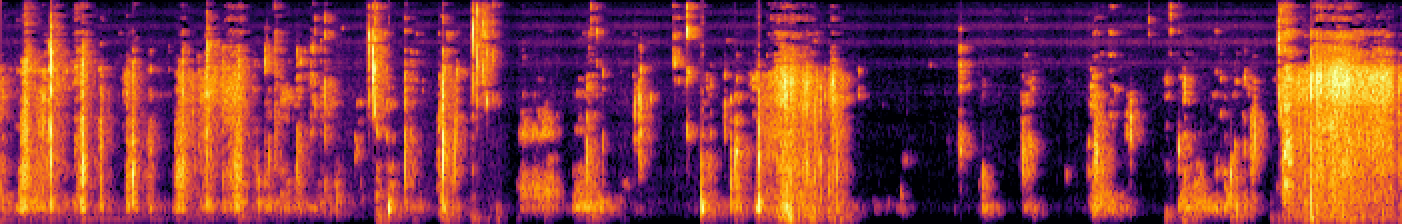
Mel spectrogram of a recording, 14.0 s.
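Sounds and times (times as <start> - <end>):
wet chewing: 0.0 - 8.5, 9.6 - 13.1
mouth clicks: 2.1 - 5.0, 5.8 - 7.4.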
